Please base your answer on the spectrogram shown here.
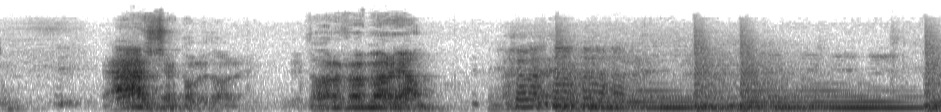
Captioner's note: audience laughs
